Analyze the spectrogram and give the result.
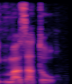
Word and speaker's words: Masato: Mon nom est Akemi Masato. Ça s'écrit M-A-S-A-T-O.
